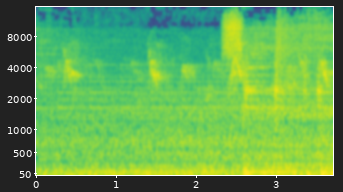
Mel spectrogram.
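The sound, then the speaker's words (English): Scattered high bird chirps, a handful of short calls spaced irregularly, rise faintly over a steady low outdoor hum in a residential neighborhood, with no one talking. “Around here it seems to be birds and ice cream trucks.”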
